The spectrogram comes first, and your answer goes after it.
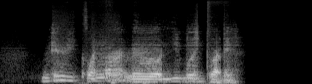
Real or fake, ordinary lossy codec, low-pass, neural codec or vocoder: fake; none; none; codec, 44.1 kHz, 0.9 kbps, DAC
